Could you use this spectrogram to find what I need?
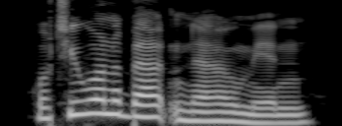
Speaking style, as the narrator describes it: the housekeeper asked

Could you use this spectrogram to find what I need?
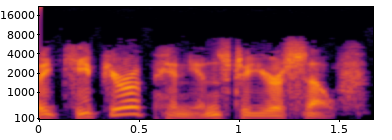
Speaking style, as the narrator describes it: Tanis cut in sharply

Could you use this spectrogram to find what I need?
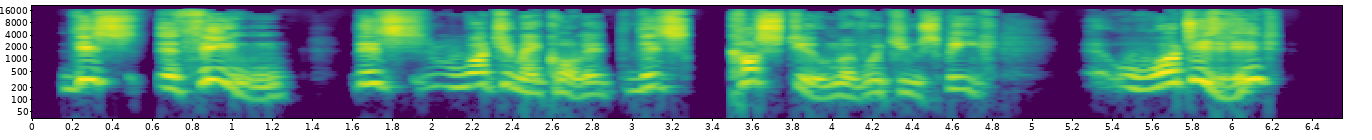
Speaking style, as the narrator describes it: faltered

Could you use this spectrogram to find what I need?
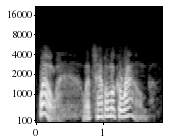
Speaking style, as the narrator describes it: Tass said cheerfully

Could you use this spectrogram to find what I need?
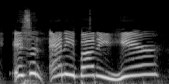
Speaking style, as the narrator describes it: the voice suddenly became raucous, shouting

